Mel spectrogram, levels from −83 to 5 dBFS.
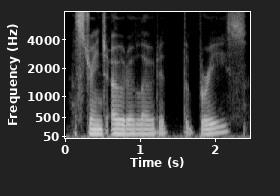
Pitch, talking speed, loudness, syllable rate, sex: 115 Hz, 145 wpm, -19 LUFS, 5.1 syllables/s, male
